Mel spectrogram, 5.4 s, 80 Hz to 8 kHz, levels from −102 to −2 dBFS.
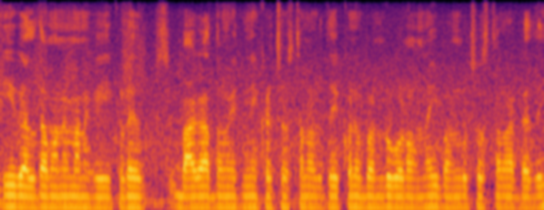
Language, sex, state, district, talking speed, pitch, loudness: Telugu, male, Andhra Pradesh, Krishna, 200 wpm, 110 Hz, -18 LUFS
